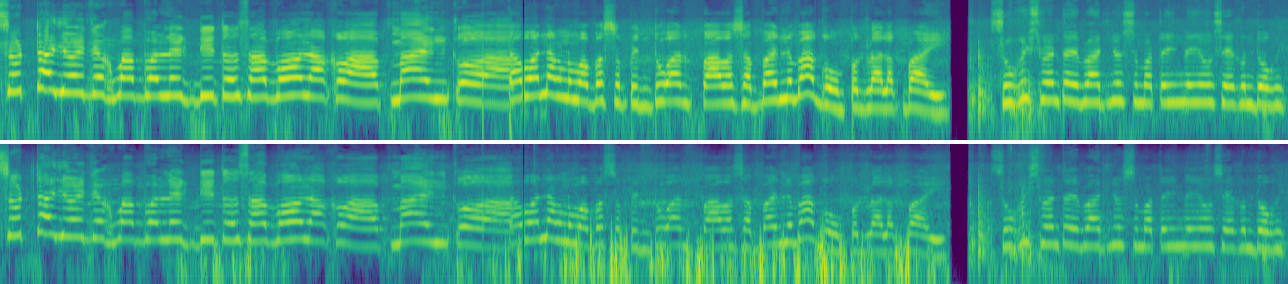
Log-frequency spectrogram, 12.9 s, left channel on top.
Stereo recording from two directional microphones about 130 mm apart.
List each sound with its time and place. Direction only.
0.0 s speech: 30° left (ahead or behind)
0.4 s speech: 45° left (ahead or behind)
4.4 s speech: 40° left (ahead or behind)
5.5 s speech: 30° left (ahead or behind); by 9.4 s 50° left (ahead or behind)
10.4 s speech: 35° left (ahead or behind)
